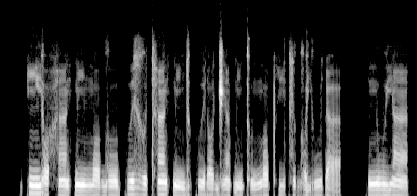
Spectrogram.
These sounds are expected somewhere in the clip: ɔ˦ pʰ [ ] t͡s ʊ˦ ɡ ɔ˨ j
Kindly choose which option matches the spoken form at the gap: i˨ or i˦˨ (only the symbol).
i˦˨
